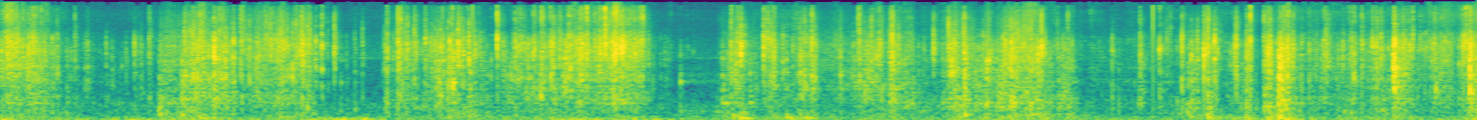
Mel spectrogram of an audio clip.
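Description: Plastic bags holding flesh-toned styrene model kit parts crinkle and rustle up close, loud bursts of crumpling with brief pauses between handlings.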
